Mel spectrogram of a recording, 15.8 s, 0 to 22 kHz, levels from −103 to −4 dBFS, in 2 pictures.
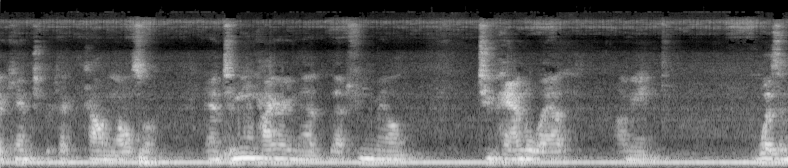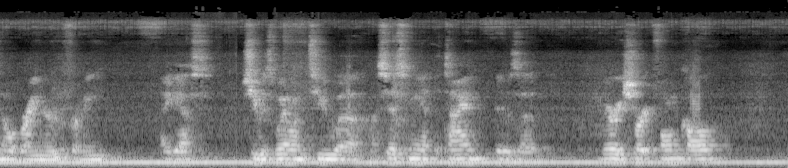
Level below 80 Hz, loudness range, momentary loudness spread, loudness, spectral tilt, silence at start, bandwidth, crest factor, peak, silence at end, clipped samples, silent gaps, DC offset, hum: -56 dBFS; 3 LU; 10 LU; -20 LUFS; -6 dB/octave; 0 s; 14 kHz; 16 dB; -4 dBFS; 0 s; under 0.1%; none; under 0.1%; none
